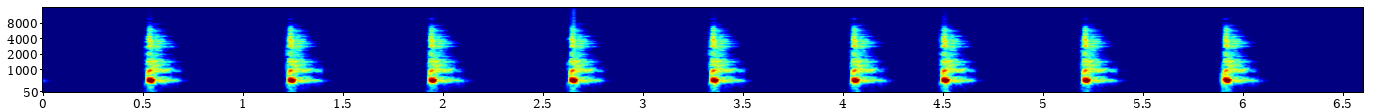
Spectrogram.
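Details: Sound-effect recording of an infant ECG heart monitor: steady, short monitor beeps at about 86 per minute.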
